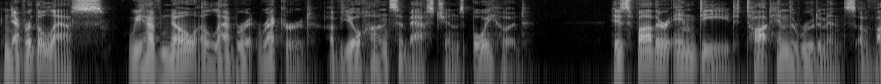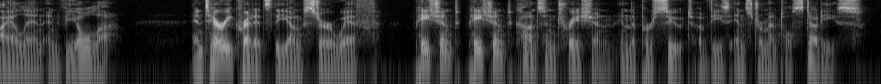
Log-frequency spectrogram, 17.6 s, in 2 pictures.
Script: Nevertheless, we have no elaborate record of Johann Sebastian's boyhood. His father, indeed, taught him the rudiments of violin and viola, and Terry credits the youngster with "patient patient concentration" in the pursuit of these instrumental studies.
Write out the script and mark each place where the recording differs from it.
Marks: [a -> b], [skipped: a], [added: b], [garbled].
Nevertheless, we have no elaborate record of Johann Sebastian's boyhood. His father, indeed, taught him the rudiments of violin and viola, and Terry credits the youngster with "patient patient concentration" in the pursuit of these instrumental studies.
